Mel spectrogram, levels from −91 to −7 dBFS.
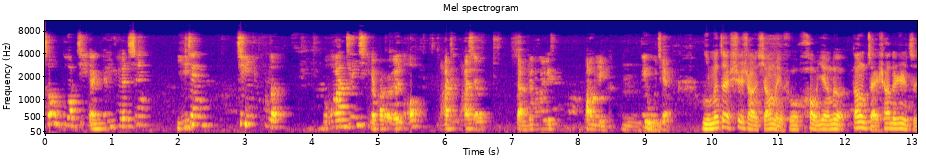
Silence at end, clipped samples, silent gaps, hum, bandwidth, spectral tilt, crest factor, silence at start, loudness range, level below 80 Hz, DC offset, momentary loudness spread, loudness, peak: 0 s; under 0.1%; none; none; 8 kHz; -4 dB/octave; 14 dB; 0 s; 5 LU; -56 dBFS; under 0.1%; 16 LU; -14 LUFS; 0 dBFS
